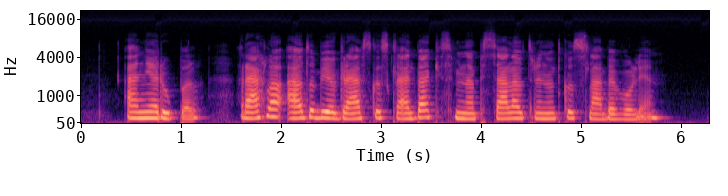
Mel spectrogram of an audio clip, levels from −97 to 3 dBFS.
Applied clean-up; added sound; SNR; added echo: none; none; none; none.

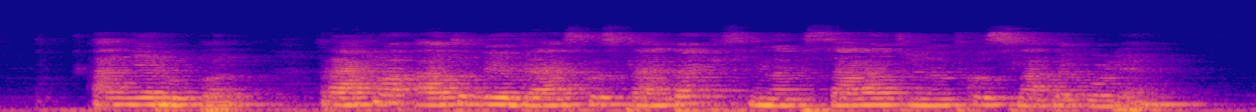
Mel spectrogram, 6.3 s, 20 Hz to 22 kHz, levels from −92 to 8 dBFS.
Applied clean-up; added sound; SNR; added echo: none; none; none; reverberation time 0.6 s.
